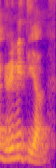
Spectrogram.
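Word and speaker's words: गिरमिट: आपका हो जाता है ग्रिमितिया। ठीक है, वो अपने आप को वहां पे अगर हम देखें तो these agreements were pronounced by the labourer as गिरमित, इनको गिरमित कहा जाता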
